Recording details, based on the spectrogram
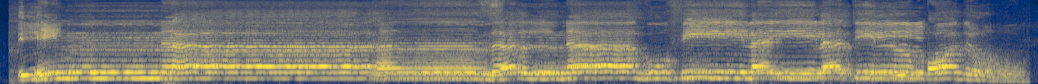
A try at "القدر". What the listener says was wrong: نتنبه لا نقول القدر، لا نكسر الدال بل نبقيها ساكنة، فإذا ما انتهينا من قلقلتها نطقنا بالراء، والراء كما تعلمون له زمن البينية، فبعد أن ننتهي من القلقلة كاملة نبدأ بنطق حرف الراء.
